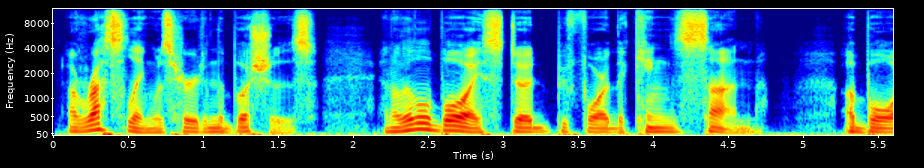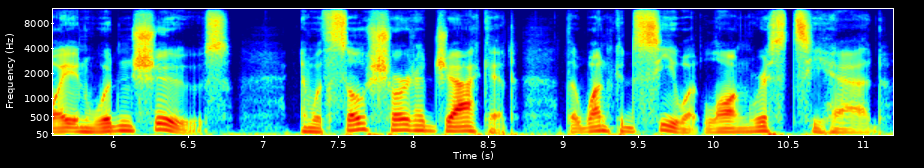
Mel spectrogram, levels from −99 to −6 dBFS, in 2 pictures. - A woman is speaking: No, male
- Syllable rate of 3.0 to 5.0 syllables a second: Yes, 4.7 syllables/s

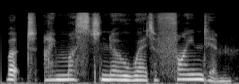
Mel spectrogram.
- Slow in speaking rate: No, average, 200 wpm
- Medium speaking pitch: No, high, 200 Hz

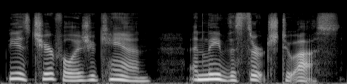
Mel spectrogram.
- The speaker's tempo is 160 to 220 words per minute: Yes, fast, 205 wpm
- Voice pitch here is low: No, high, 200 Hz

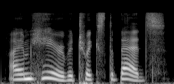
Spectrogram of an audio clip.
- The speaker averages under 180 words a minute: No, fast, 205 wpm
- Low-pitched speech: No, high, 225 Hz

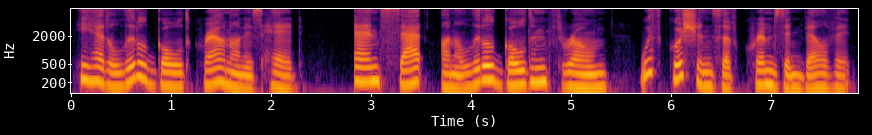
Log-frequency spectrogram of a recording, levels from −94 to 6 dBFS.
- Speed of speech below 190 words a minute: Yes, average, 160 wpm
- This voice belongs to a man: No, female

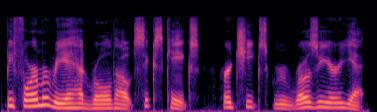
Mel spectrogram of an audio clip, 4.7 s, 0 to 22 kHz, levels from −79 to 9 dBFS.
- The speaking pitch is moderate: Yes, medium, 170 Hz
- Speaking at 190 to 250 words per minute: No, average, 155 wpm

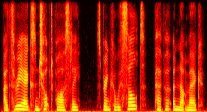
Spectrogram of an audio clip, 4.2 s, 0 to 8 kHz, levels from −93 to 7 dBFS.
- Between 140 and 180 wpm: Yes, average, 175 wpm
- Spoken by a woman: Yes, female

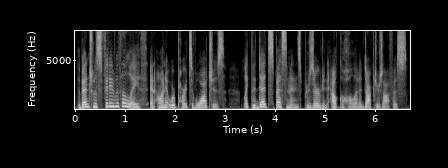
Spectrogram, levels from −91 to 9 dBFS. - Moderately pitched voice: No, high, 215 Hz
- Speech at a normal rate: No, fast, 225 wpm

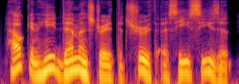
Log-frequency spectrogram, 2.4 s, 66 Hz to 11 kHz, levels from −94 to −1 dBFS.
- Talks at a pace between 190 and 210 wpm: No, fast, 250 wpm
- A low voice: Yes, low, 130 Hz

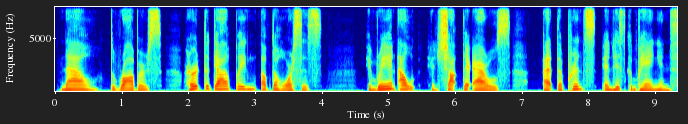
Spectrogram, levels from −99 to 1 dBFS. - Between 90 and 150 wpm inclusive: Yes, average, 140 wpm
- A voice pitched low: No, high, 200 Hz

